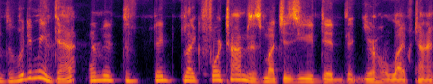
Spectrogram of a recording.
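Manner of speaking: plain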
